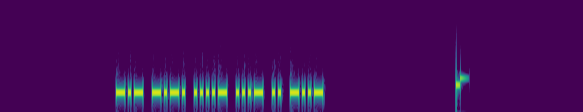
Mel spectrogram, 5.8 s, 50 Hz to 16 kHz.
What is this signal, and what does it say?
Morse code, heard as a keyed tone, about 40 wpm, 700 Hz. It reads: KC4VIX
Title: USA Call Signs - 6 Characters - 4x Character Spacing - 40wpm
